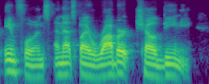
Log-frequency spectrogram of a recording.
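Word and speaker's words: Cialdini: and that's by Robert Chell Dini and she'll Dini is spelled a little funny it's C I a L di n I and I believe actually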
